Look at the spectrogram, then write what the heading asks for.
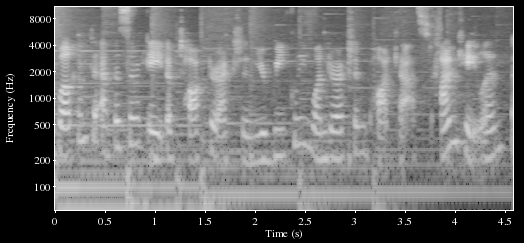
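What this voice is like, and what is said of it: Congested, stuffed-up voice. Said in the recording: “I have gotten like a cold or something ... my voice is all like stuffed up and messed up, but I sound horrible”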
